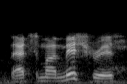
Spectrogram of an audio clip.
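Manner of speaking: usual speaking voice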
